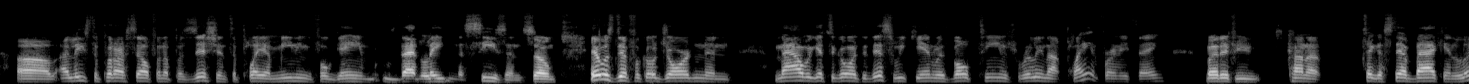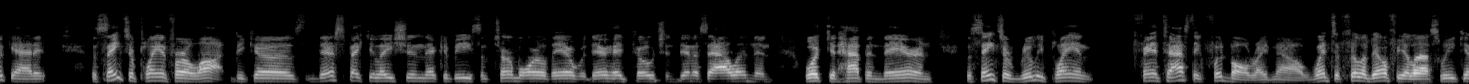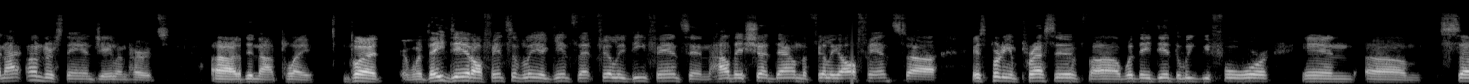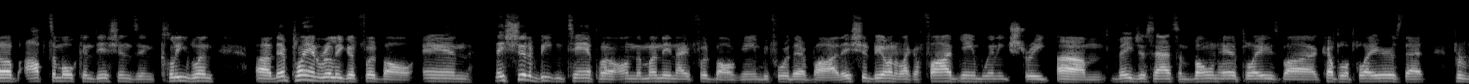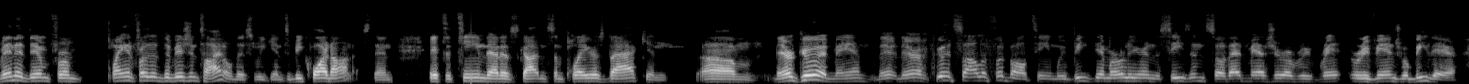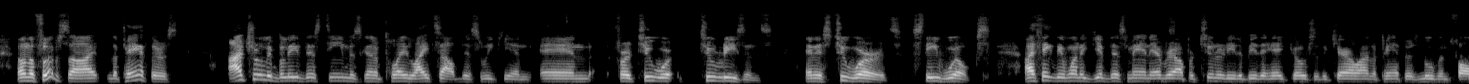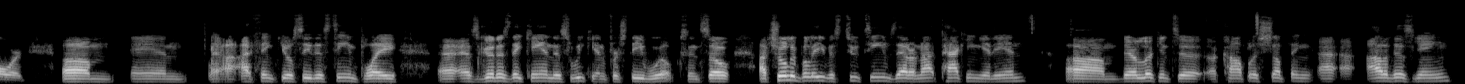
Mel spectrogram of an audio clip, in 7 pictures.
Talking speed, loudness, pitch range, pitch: 195 wpm, -23 LUFS, 135-155 Hz, 145 Hz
